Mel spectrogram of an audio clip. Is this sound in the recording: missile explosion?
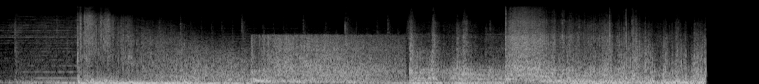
yes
